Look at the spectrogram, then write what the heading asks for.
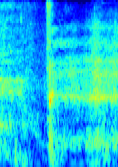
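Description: A single short, breathy sneeze bursts out midway, quick and fairly soft, against a quiet background hiss with no talking.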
